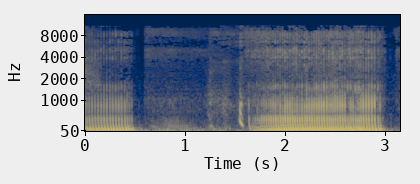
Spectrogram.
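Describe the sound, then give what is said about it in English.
A dog that is part pug, chihuahua and bull terrier snores loudly while napping, in deep, rumbling, rattly breaths, two long drawn-out snores separated by a brief pause, with a low bass growl-like quality and no talking. “All those breeds are known to snore.”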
